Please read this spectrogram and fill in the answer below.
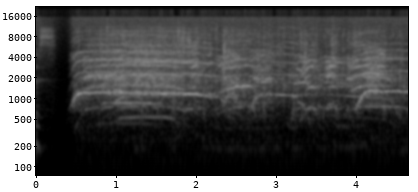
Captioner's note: cheering, applause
